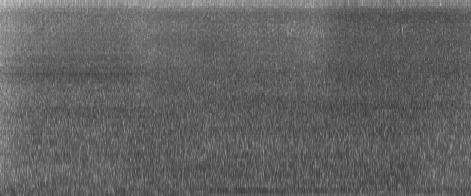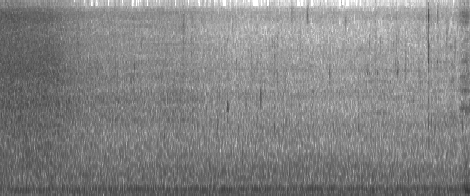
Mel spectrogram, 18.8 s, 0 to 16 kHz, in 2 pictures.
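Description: A 3B NeXus Crossfire automatic car wash sprays a vehicle in Ardmore, Oklahoma, making a steady loud hiss of water jets with a low mechanical hum underneath, easing slightly toward the end.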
